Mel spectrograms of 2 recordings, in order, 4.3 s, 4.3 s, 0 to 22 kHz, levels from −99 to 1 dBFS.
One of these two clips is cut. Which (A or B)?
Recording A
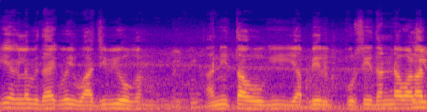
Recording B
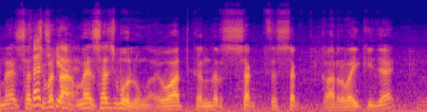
B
